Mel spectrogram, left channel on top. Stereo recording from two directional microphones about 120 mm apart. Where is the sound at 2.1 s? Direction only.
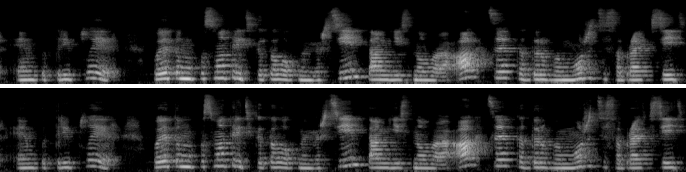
20° right (ahead or behind).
